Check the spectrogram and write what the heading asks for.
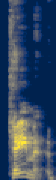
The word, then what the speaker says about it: Kamin: chat hey thank you Kamin pronounced my name like the Cayman Islands Cayman Minnie Haman Minnie always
